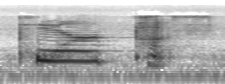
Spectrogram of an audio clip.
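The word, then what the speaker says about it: porpoise: dolphin but it's different you say it like this poor puss a dolphin's body is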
